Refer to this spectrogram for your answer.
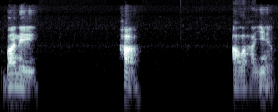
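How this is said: It uses only a and i vowel sounds. "if you want to say it in that pronunciation"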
